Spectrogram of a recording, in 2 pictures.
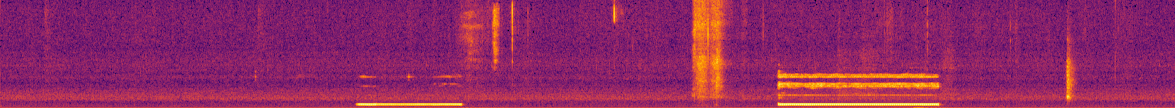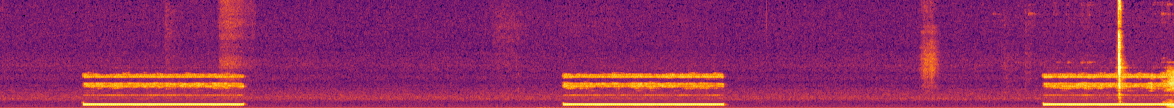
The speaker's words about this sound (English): they can't pick up the phone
